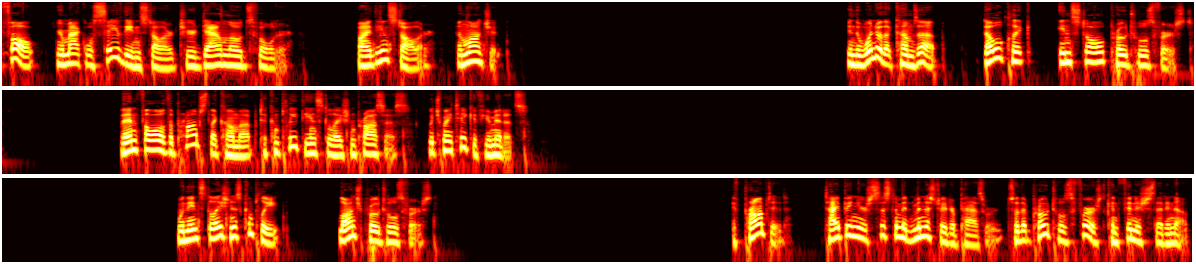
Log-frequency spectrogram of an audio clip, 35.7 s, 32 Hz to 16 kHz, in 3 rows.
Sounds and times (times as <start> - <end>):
Speech: 0.0 - 3.0, 3.6 - 5.1, 8.5 - 11.9, 13.1 - 17.2, 25.6 - 26.6, 27.2 - 28.2, 31.2 - 35.7.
